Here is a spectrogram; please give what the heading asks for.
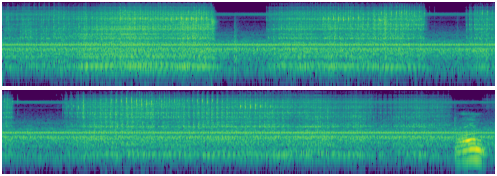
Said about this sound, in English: I'm just going to use a shearing cut here. A very, very light cut.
